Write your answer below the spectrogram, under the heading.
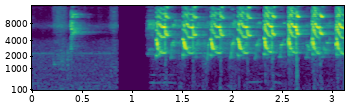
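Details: Lovebird used as a singing lure: after a brief faint bit and a short gap, a run of sharp, shrill, high chattering notes, about four per second, somewhat uneven and ragged.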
